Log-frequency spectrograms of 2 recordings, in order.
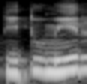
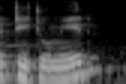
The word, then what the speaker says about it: তিতুমীর: এই জন্য তিতুমির না বলে টিটুমির, বড্ড অসুবিধা না বলে অসুবিধা, করিতেছে করিতেছে না বলে করিতেছে, এভাবে তারা কথা বলতে শুরু করেছিল।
